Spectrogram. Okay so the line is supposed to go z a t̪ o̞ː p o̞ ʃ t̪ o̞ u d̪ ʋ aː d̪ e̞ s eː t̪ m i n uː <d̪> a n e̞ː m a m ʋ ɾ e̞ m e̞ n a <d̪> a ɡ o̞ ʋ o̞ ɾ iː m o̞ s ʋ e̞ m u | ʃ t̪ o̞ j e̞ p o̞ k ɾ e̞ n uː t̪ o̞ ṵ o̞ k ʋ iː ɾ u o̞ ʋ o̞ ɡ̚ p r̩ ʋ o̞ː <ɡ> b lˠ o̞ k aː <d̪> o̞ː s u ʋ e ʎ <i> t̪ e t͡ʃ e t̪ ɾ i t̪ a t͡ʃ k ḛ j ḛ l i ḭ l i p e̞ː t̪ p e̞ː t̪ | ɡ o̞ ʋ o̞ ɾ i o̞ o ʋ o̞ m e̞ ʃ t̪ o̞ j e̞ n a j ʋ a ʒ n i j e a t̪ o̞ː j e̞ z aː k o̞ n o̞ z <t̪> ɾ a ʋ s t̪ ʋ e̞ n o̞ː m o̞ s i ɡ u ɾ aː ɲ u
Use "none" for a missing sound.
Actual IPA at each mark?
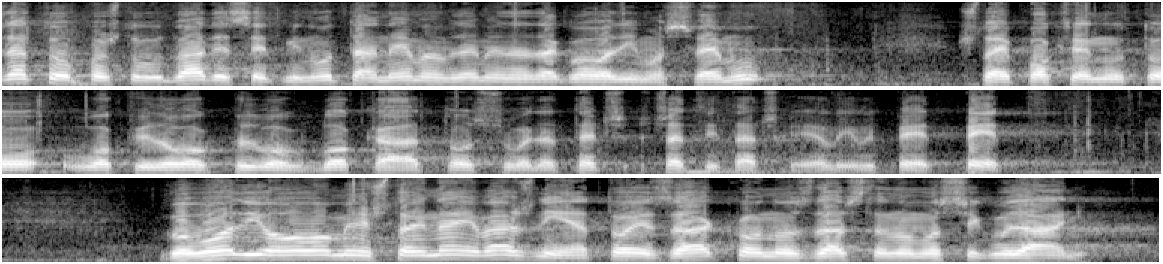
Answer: t̪, d̪, ɡ, t̪, a, d̪

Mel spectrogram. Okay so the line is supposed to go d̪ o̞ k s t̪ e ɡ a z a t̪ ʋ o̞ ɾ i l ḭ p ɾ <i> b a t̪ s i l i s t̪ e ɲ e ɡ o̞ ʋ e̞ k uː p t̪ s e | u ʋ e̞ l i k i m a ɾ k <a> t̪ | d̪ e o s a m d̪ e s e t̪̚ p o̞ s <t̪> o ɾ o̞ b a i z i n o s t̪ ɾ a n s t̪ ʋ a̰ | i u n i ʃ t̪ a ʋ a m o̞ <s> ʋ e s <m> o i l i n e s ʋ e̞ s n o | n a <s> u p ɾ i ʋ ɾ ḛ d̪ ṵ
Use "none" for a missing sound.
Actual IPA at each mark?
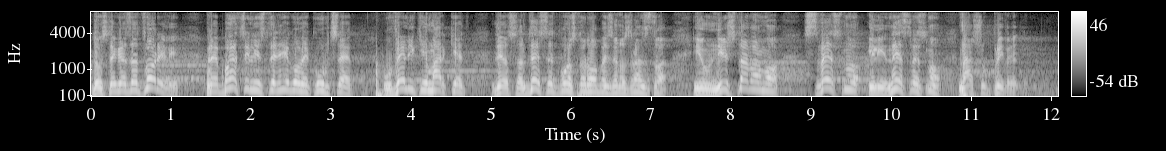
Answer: e, e, t̪, s, n, ʃ

